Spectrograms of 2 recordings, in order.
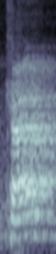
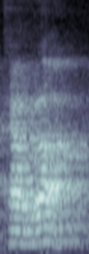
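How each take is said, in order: First: The final R is short and light. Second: The final R is pressed and strongly rolled.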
